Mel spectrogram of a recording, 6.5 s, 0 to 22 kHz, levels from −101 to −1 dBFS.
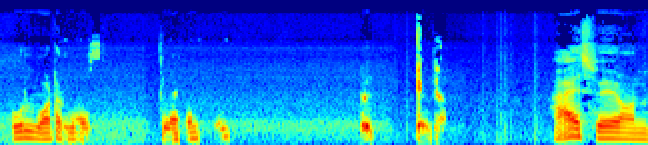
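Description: From 0.08 to 0.14 s the speech dips by about 15 dB, and again from 0.64 to 1.08 s by about 10 dB. This is speech suppressed in double talk. The likely cause is an echo canceller that, with both ends talking at once, could not tell the near talker from loudspeaker echo and attenuated everything. The level sags briefly instead of holding steady.

From 0.96 to 1.47 s the other side's voice is leaking through faintly, about 35 dB under the speech. The likely cause is echo the canceller left in the microphone signal.

From 1.63 to 2.26 s the speech is suppressed in double talk again, far more deeply, about 25 dB. The talker is pulled down, likely because the canceller again gated the near end during overlap.

From 2.33 to 3.91 s the other side's voice leaks through as a long residual stream, about 25 dB down. From 4.14 to 4.48 s it comes through at roughly the same level as the speech. In both stretches this is likely loudspeaker pickup that the echo canceller failed to remove.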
